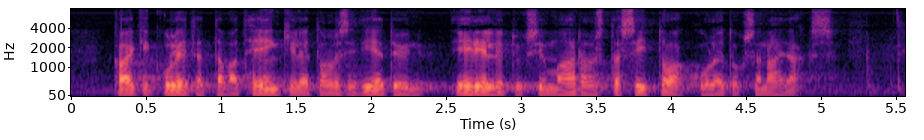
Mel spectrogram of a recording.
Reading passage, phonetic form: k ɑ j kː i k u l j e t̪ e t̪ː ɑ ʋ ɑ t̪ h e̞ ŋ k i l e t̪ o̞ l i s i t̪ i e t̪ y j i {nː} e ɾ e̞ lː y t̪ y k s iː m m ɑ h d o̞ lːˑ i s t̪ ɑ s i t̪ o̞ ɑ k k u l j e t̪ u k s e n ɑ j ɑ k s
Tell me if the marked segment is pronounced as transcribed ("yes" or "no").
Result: no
